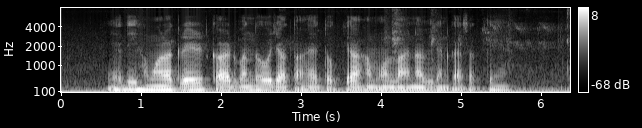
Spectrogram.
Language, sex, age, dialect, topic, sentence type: Hindi, male, 18-24, Awadhi Bundeli, banking, question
